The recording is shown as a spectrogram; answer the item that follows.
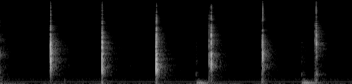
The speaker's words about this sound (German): Genau, das Ganze können wir auch ein bisschen rhythmisieren, indem wir auf unsere Oberschenkel mitpatschen.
